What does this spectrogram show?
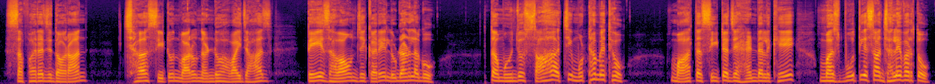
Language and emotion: Sindhi, fearful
